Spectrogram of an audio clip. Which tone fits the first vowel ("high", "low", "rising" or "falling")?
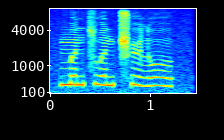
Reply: rising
